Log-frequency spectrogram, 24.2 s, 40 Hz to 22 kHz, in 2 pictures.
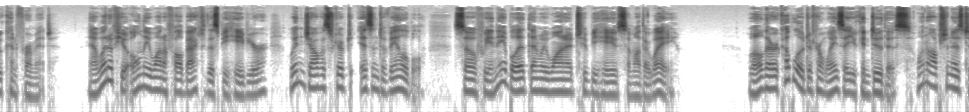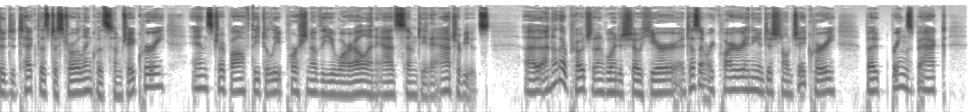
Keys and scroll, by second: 2.3 super+,, 23.4 super+v.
